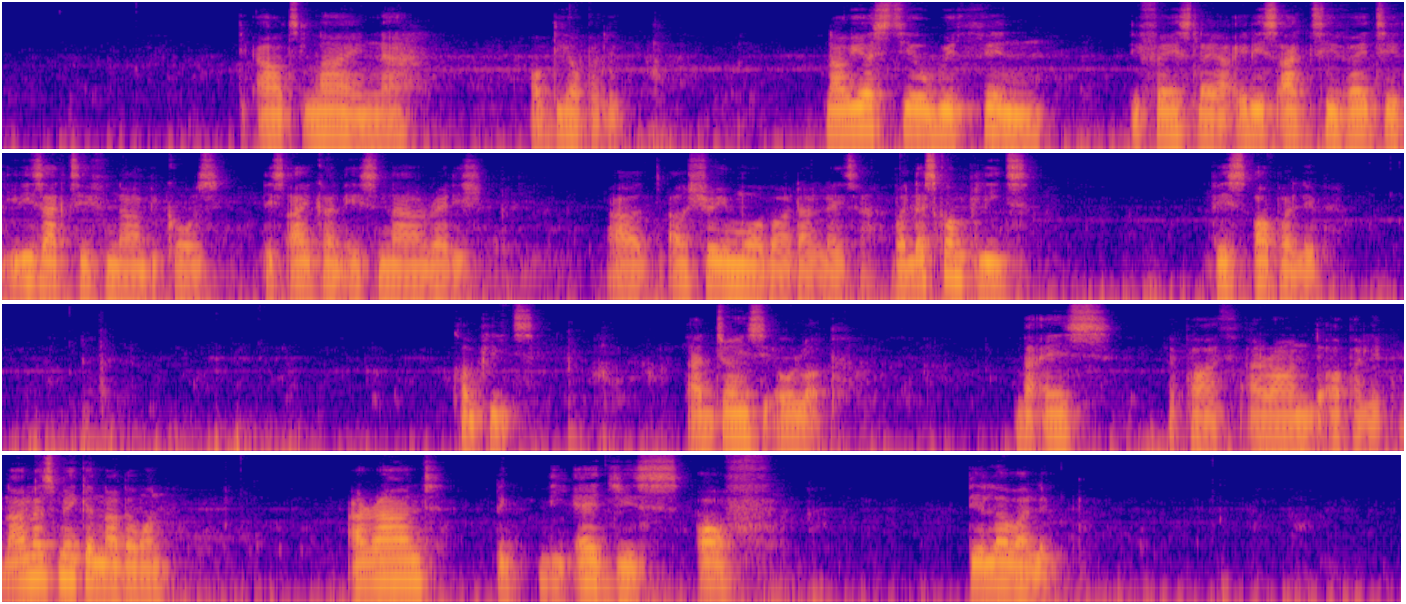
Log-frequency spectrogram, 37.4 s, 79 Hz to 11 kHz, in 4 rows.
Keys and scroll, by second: 19.5 ctrl+z.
